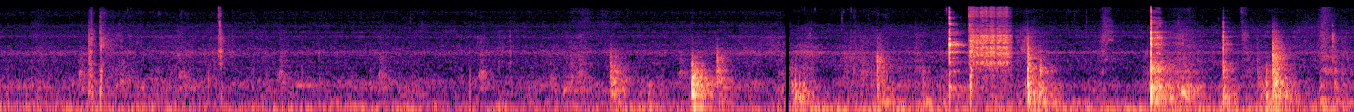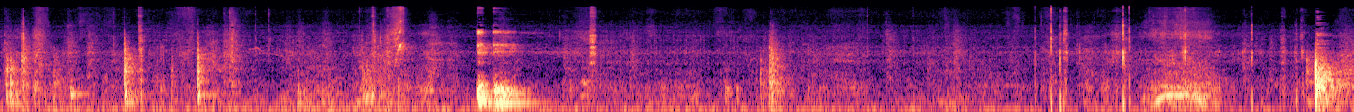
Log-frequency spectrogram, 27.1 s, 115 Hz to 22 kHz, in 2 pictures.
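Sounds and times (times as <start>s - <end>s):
cutlery clinking on plates: 9.5s - 10.3s.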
